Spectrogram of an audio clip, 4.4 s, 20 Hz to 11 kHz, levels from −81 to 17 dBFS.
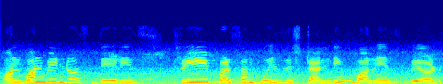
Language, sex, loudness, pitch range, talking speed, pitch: English, female, -16 LUFS, 245-325 Hz, 190 wpm, 285 Hz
